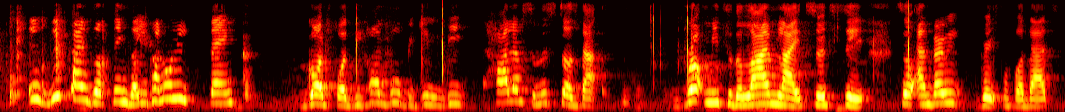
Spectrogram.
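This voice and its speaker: Loud and lively in intonation, a woman talks at a fairly quick pace with a high pitch. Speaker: law student intern. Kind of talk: farewell speech. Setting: farewell dinner.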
